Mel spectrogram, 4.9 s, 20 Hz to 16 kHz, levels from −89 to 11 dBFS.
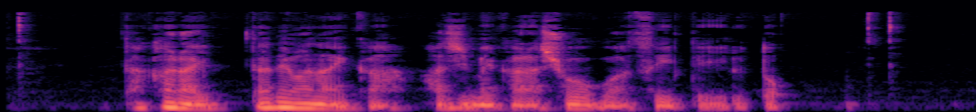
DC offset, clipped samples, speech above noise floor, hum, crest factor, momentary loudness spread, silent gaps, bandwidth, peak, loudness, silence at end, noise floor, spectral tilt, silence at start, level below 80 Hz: under 0.1%; under 0.1%; 40 dB; none; 18 dB; 17 LU; none; 11.5 kHz; -8 dBFS; -25 LUFS; 0.4 s; -64 dBFS; -5.5 dB/octave; 0.1 s; -56 dBFS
